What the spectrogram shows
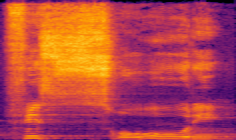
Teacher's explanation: صاد کو موٹا کر کے پڑھیں گے اور را کو باریک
